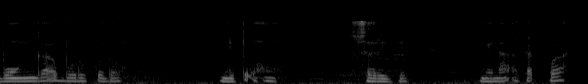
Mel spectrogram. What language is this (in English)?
Santali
